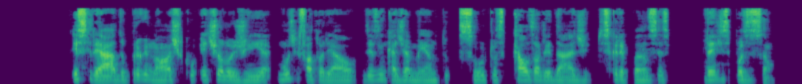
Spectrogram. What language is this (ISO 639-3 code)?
por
